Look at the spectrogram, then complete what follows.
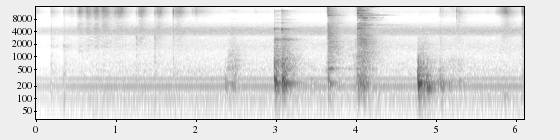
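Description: Four sharp clinks and knocks about three to five seconds in: a ceramic lid going back onto a ceramic salt crock and the crock being set down on the table, over a steady low hum.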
